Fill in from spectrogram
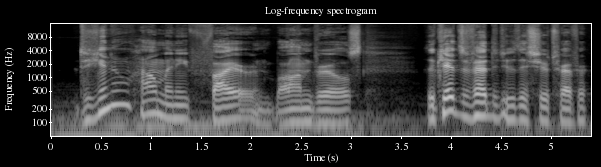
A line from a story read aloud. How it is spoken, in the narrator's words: She asked quietly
